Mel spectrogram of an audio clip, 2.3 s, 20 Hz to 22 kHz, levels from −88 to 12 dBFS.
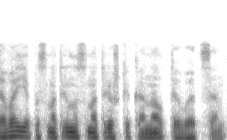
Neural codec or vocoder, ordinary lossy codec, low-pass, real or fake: none; Opus, 32 kbps; 7.2 kHz; real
